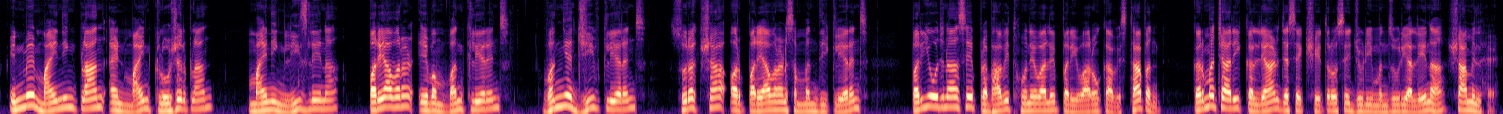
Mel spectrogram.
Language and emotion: Hindi, neutral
